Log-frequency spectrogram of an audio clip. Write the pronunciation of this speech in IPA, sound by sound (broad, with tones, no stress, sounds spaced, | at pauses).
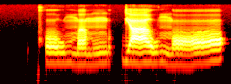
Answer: kʰ o˨˧ w m ɐ˨ m ŋ ʊ˨˥ k̚ j aː˨˧ w n̪ ɔː˨˥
